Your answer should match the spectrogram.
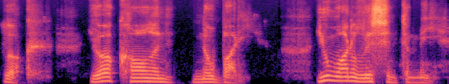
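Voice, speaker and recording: An actor playing a hot-tempered American small-time crook in an old-time radio crime drama, talking in gruff, slangy tough-guy style. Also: medium pitch, animated, measured pace, warm tone, no echo. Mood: threatening. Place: performed from home on a video call.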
